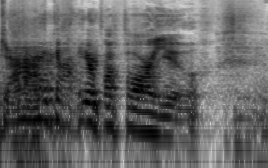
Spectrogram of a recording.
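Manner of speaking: put-on childish voice, acting like a child. Retelling a movie scene where Arnold acts childish: imitating Arnold acting childish. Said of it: "Arnold starts acting like a child and he's like".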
